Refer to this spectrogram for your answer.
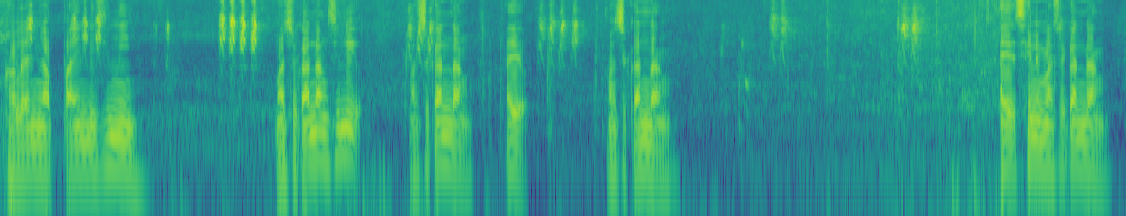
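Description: A man's voice: on the low side, fairly even intonation, normal speed, pauses often, noisy background. A man vlogging casually from his home bird cages, chatting to viewers and coaxing his birds in a playful voice, filmed on a phone. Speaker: pet bird keeper and channel host. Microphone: phone camera. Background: bird calls and clicks.

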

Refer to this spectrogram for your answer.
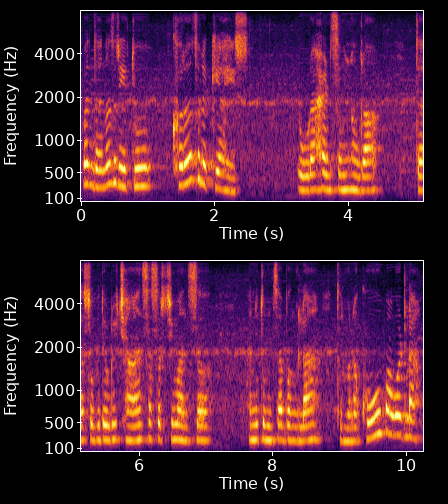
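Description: A woman's voice: a little high, measured pace, dark tone, close to an everyday voice. A woman voicing a playful young woman friend who talks in a teasing way. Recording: dull lo-fi with faint noise.

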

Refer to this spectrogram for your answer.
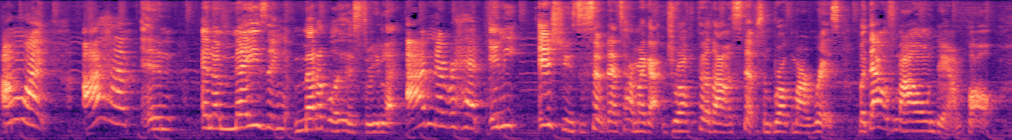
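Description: Speaking at a moderate pace in a slightly high voice, a woman vlogger does her makeup and tells a story with blunt profanity and lots of animation, acting out what others said. The recording has a roomy sound.

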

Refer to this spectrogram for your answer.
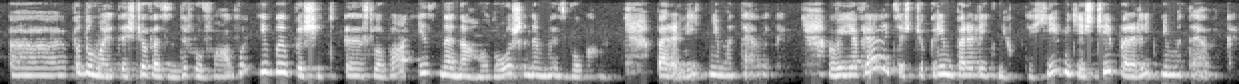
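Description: A woman teacher giving a video lesson to schoolchildren, dictating words slowly and clearly with the odd hesitant filler. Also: mid-range voice, dark tone. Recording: dull lo-fi recording.

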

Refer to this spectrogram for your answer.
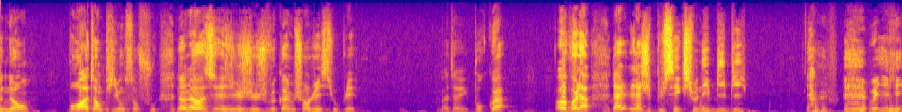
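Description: A young man from France giving chatty, excitable commentary over a basketball video game, swearing casually and filling pauses with hesitations. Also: on the high side. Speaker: gaming video host. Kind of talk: casual let's-play commentary.

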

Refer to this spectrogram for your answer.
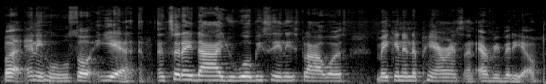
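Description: Chatty woman with a low voice. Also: brisk. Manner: chatty, talks straight to viewers as y'all. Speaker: vlogger. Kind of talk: casual grocery haul vlog. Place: apartment kitchen, indoors. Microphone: handheld phone camera.

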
